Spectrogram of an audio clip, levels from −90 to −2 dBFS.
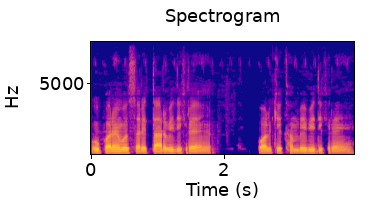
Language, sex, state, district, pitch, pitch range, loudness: Hindi, male, Uttar Pradesh, Hamirpur, 110 Hz, 105-115 Hz, -17 LUFS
